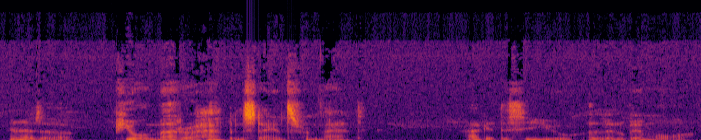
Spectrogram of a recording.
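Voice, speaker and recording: Man playing a low, creaky boyfriend. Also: very animated, unhurried, full character voice. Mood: playful, excited. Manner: drawling, teasing, tender, coaxing, with breathy near-whispers. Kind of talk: intimate scripted audio roleplay addressed to the listener.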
